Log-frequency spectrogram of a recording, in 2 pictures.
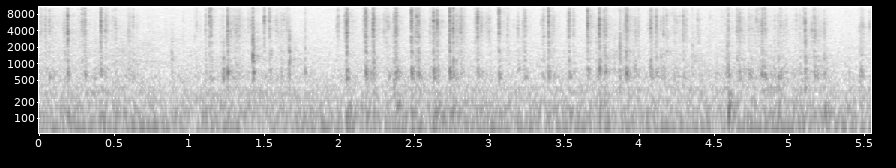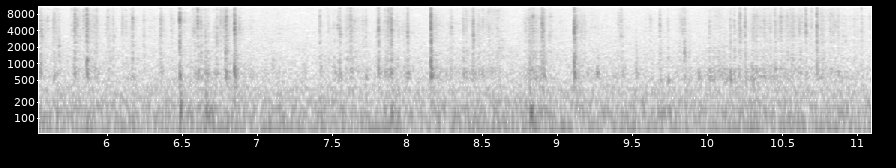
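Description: Both hands type with their fingertips on the plastic keys of an old, open, dark grey plastic laptop. The result is a fast, irregular stream of short, bright clicks that die away almost instantly, with a faint low hum beneath. The clicks thin out briefly around the first and seventh seconds.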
